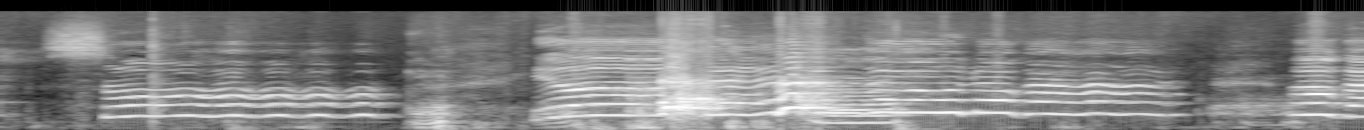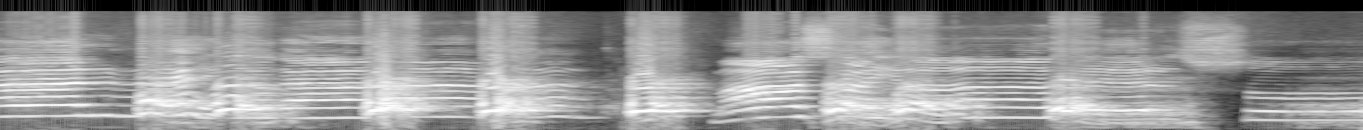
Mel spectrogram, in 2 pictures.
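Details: Saint Bernard dog 'singing': long, wavering howled notes with a strong tremolo, held one to two seconds each. Some are steady and some slide. Bursts of rougher, broken sound fall between them, with short pauses throughout.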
